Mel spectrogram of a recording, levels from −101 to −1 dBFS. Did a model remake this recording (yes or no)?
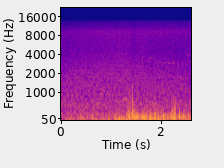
yes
